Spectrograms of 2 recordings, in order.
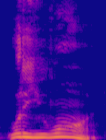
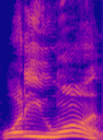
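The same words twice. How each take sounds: First: It is said at a calm, normal volume. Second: It is yelled loudly and forcefully.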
